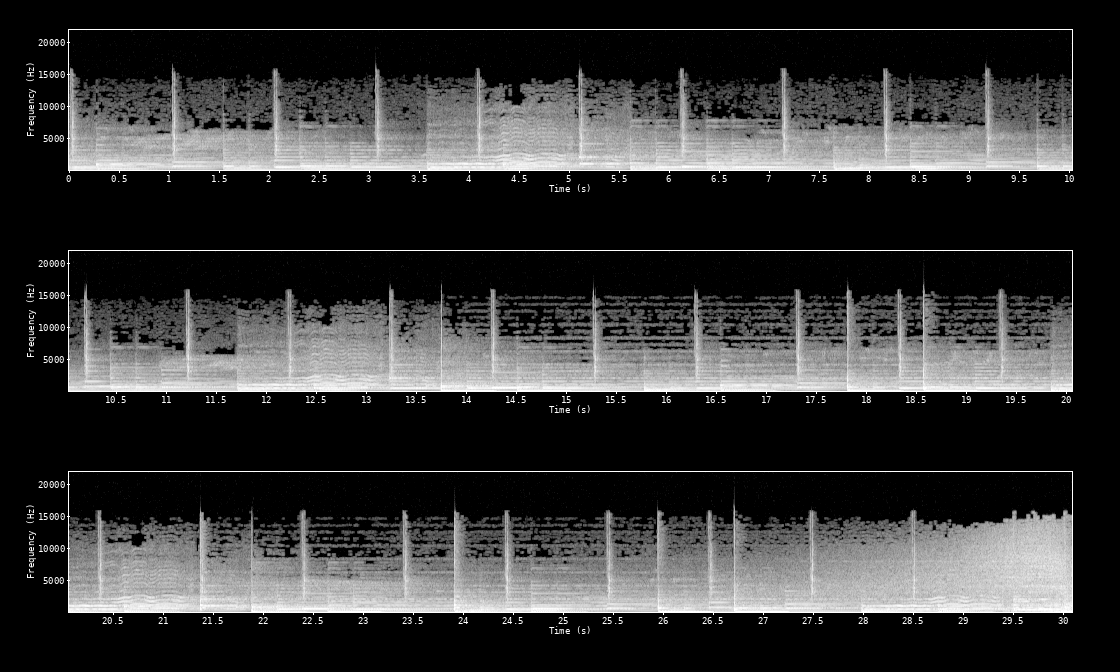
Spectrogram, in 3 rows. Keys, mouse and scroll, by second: 0.2 ctrl+t, 0.7-7.0 drag, 7.8 Return, 10.7-17.5 drag.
